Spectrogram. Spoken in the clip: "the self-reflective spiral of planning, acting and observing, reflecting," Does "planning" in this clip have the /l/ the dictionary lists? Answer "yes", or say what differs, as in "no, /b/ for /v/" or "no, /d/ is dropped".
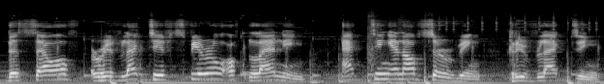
yes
